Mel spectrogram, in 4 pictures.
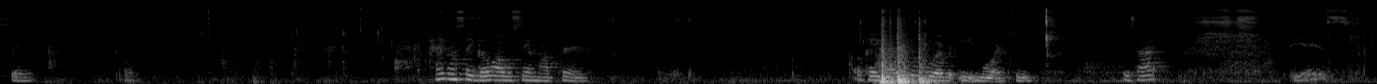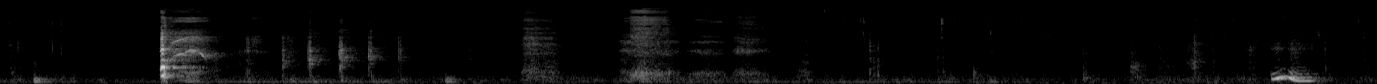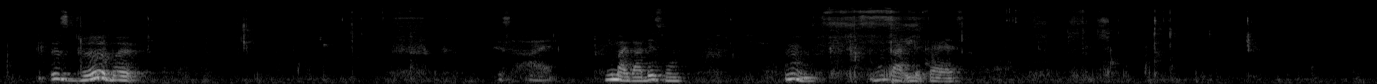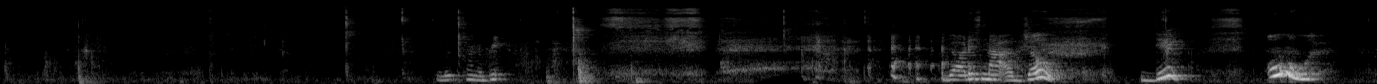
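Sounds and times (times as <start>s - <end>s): chewing and slurping noodles: 1.9s - 4.3s, 21.5s - 28.0s, 29.0s - 32.4s, 37.2s - 45.7s.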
